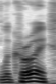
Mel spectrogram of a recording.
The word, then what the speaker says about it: LaCroix: Lacroix it's hibiscus Lacroix sparkling water pronounced Lacroix was developed to give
